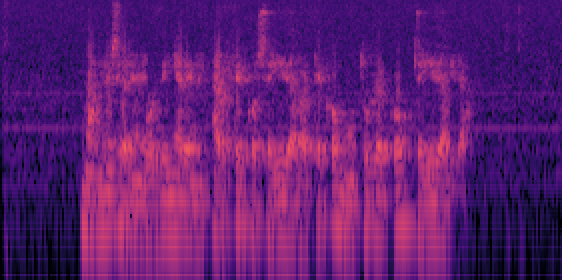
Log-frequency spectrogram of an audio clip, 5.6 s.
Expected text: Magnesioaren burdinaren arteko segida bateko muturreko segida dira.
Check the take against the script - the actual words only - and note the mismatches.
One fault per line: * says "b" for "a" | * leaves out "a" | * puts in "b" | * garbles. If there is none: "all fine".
all fine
